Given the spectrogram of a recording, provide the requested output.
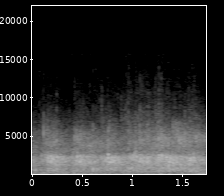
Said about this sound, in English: What a joy to hear from the children, right? And, you know, yes, you can clap for our children.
